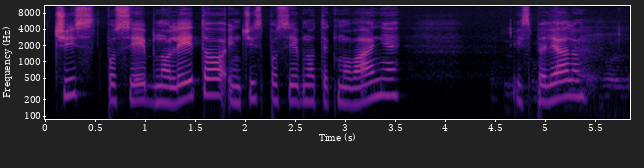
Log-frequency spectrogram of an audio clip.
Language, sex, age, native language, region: Slovenian, female, 50-59, Slovenian, Drava region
